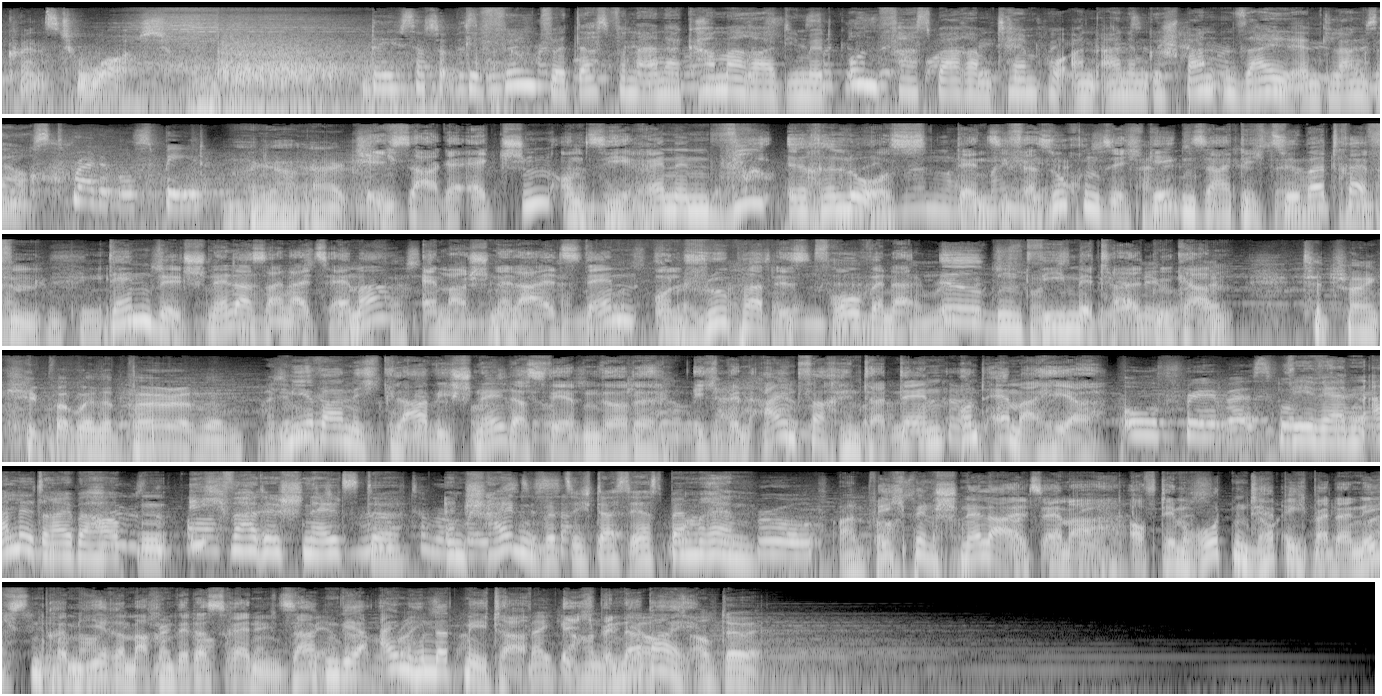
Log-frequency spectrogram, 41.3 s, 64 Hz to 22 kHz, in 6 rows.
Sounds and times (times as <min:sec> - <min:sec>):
Music: 0:00.0 - 0:41.3
Speech: 0:01.8 - 0:38.3.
